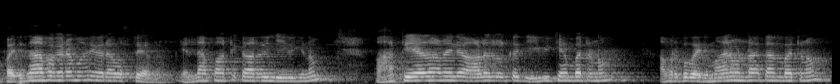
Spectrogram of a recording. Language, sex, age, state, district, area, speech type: Malayalam, male, 60+, Kerala, Malappuram, rural, spontaneous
